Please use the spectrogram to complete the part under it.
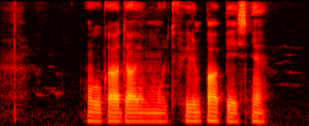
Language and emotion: Russian, neutral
